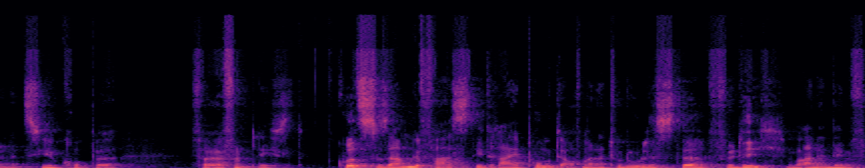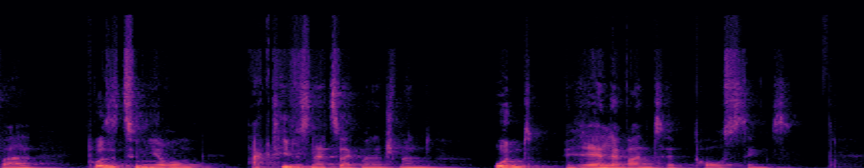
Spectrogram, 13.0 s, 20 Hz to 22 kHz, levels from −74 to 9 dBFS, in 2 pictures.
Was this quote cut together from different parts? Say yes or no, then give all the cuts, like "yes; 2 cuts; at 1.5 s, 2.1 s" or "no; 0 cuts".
no; 0 cuts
